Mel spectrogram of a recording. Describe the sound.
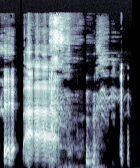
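A person does a loud imitation of a sheep's bleat: a wavering, quavering 'baa' in one main drawn-out burst, framed by shorter vocal noises.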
